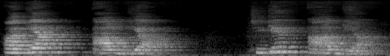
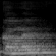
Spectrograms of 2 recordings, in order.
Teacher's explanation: जैसे इसका आप एग्जाम्पल ले लो, अगर मैं बोलूं आज्ञा, आज्ञा, ठीक है, आज्ञा, और मैं बोलूं कमल, तो कमल बोलने में जल्दी बोला जाएगा, आज्ञा में उससे मेरा समय थोड़ा ज्यादा ही लगेगा। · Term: दीर्घ स्वर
